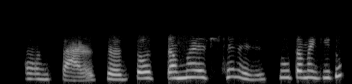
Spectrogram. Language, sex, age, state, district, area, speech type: Gujarati, female, 18-30, Gujarat, Rajkot, urban, conversation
